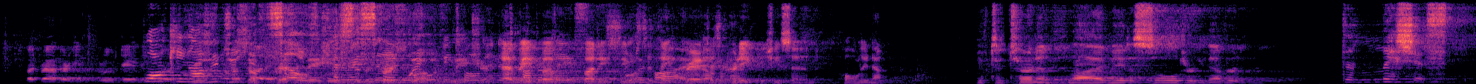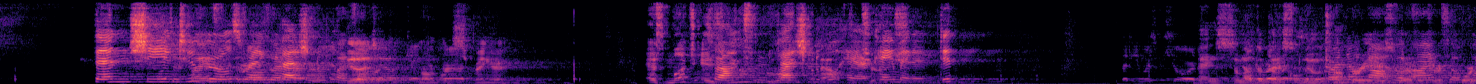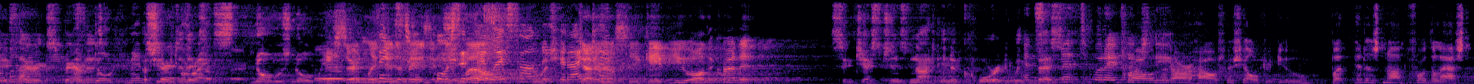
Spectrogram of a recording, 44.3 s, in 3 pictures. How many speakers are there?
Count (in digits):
8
